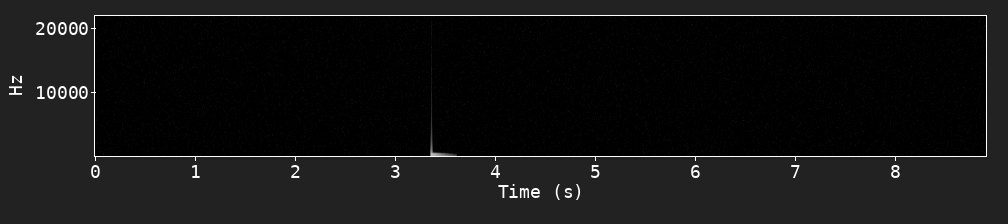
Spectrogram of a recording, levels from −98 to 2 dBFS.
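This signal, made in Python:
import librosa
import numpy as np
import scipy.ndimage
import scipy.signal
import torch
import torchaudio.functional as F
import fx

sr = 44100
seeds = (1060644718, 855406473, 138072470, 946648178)

y = fx.strike_skin(sr, length_s=0.25, level_db=-22, hz=154.0, decay_s=0.31, tilt_db=1.0, modes=5)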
